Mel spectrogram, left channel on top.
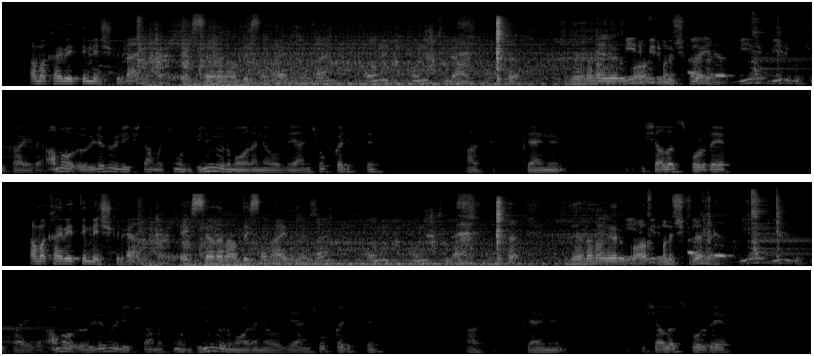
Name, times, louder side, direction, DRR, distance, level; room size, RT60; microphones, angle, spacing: voice 1, 0.3-3.2 4.5-4.8 5.0-7.2, right 3 dB, 25° right, 0.5 m, -41 dB
sound 1, 0.8-6.4, left 2 dB, 80° left, 0.9 m, -45 dB
sound 2, 1.2-3.6 3.9-4.0 4.2-4.5 4.9-6.2, left 3 dB, 20° left, 0.8 m, -42 dB
voice 2, 2.7-3.4 3.6-4.7 5.9-11.9 12.7-13.0 13.4-13.7 14.5-15.3, left 3 dB, 50° left, 0.5 m, -48 dB
sound 3, 6.4-9.1, right 5 dB, 70° right, 0.6 m, -47 dB
3.5 x 2.5 x 3.3 m
head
